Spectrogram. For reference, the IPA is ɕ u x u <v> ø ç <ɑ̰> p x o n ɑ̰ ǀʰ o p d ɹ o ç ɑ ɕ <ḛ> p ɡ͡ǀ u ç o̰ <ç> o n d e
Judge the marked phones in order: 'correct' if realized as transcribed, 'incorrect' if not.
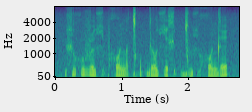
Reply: correct, correct, correct, incorrect: x

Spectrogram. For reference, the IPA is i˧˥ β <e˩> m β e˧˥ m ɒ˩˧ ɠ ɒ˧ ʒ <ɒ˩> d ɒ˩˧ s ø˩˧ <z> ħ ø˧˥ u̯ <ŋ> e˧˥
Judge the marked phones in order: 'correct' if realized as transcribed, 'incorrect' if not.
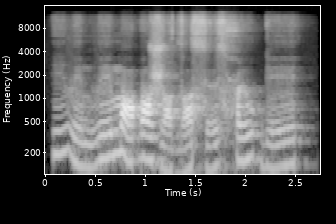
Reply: correct, correct, correct, incorrect: ɠ

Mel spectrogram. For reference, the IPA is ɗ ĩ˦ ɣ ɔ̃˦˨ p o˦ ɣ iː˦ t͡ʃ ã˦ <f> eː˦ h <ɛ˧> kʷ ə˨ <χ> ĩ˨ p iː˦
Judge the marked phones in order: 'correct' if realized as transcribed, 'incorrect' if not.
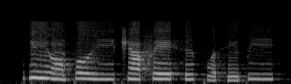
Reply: correct, incorrect: ɨ˧, incorrect: h

